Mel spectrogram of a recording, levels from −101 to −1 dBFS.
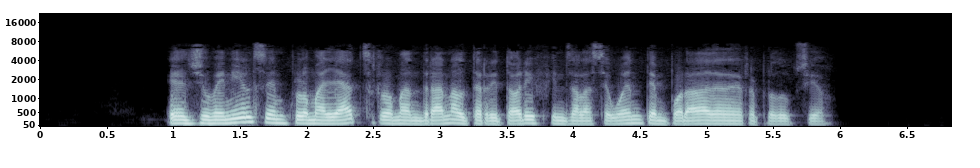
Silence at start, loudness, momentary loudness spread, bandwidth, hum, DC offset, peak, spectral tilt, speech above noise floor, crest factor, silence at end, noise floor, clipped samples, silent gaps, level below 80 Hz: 0.95 s; -17 LUFS; 8 LU; 7.2 kHz; none; under 0.1%; -2 dBFS; -10 dB/octave; over 74 dB; 16 dB; 0.95 s; under -90 dBFS; under 0.1%; none; -52 dBFS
